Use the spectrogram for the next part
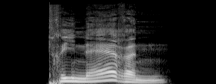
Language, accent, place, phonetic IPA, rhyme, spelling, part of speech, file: German, Germany, Berlin, [ˌtʁiˈnɛːʁən], -ɛːʁən, trinären, adjective, De-trinären.ogg
- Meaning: inflection of trinär: 1. strong genitive masculine/neuter singular 2. weak/mixed genitive/dative all-gender singular 3. strong/weak/mixed accusative masculine singular 4. strong dative plural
